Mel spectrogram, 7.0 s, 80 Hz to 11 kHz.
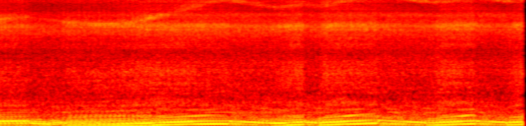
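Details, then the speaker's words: OM603 Mercedes diesel in a Ford Ranger (Doomsday Diesel adapter, Ford ZF5), first start, revved after a brief warm-up with good oil pressure: revs rise and fall cleanly and evenly, no knocks or misses; normal revving. "see what it sounds like we can give her some revs I'll let it warm up for a couple more seconds here and then we'll rev It Up"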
